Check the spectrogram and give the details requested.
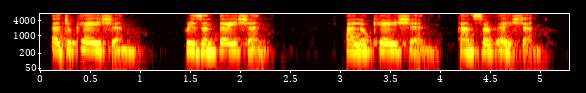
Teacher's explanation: so all these words are stressed on the third syllable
